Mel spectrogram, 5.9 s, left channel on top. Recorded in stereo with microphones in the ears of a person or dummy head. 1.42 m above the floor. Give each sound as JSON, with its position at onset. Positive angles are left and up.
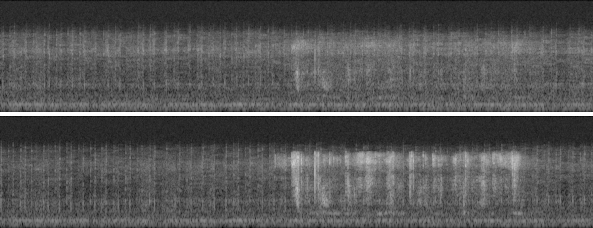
{"t": 2.7, "sound": "scissors", "side_deg": -80, "distance_m": 0.9}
